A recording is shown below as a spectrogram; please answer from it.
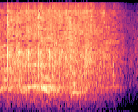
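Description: An audience applauds a speaker with steady, dense clapping that holds for a couple of seconds and then fades out.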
